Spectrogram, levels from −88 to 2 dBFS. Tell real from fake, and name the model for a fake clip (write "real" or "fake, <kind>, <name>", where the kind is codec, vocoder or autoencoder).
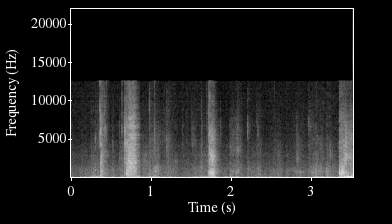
fake, vocoder, BigVGAN v2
